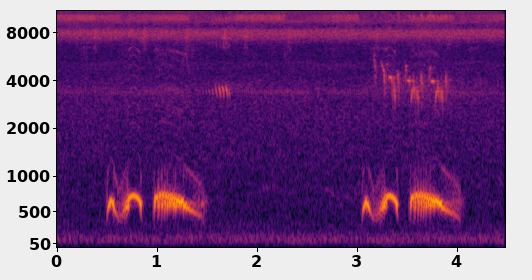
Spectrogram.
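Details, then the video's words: Spotted dove calling a rival, used to lure birds: two low phrases two and a half seconds apart, each a quick wavering double note then a long falling coo, with faint higher chirps near the end. "burung tekukur memanggil lawan, mikat burung tekukur"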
